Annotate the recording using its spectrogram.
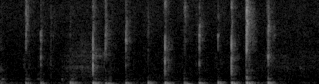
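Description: Typing on a computer keyboard: a quick, uneven run of key clicks, several a second.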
